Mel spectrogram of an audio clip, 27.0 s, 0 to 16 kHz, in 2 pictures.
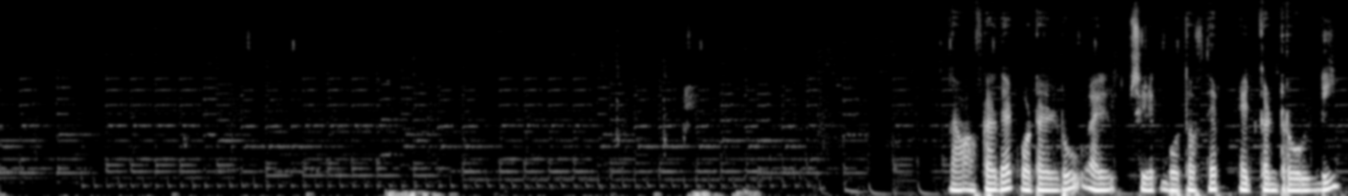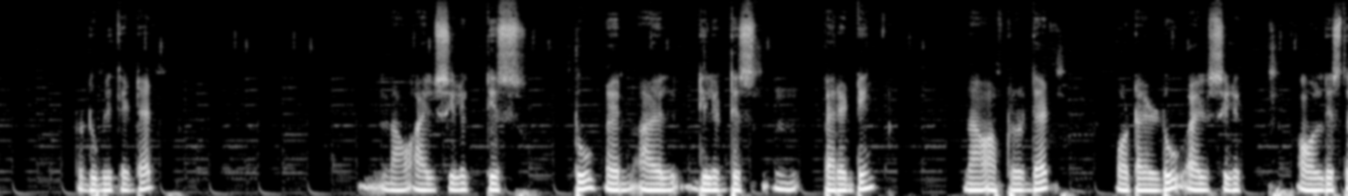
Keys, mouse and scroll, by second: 2.4 click, 3.0 space, 6.8 click, 7.6 Up, 9.9 click, 11.6 shift+click, 13.0 ctrl+d, 14.9 click, 18.7 shift+click, 23.5 -, 25.1-26.9 drag.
